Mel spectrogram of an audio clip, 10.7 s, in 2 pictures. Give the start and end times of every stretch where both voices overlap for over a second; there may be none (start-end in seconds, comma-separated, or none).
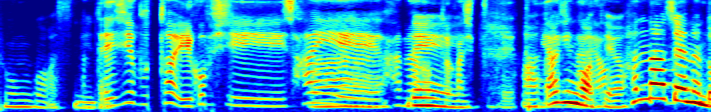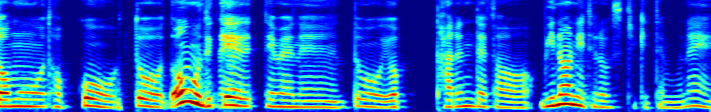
2.3-4.6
